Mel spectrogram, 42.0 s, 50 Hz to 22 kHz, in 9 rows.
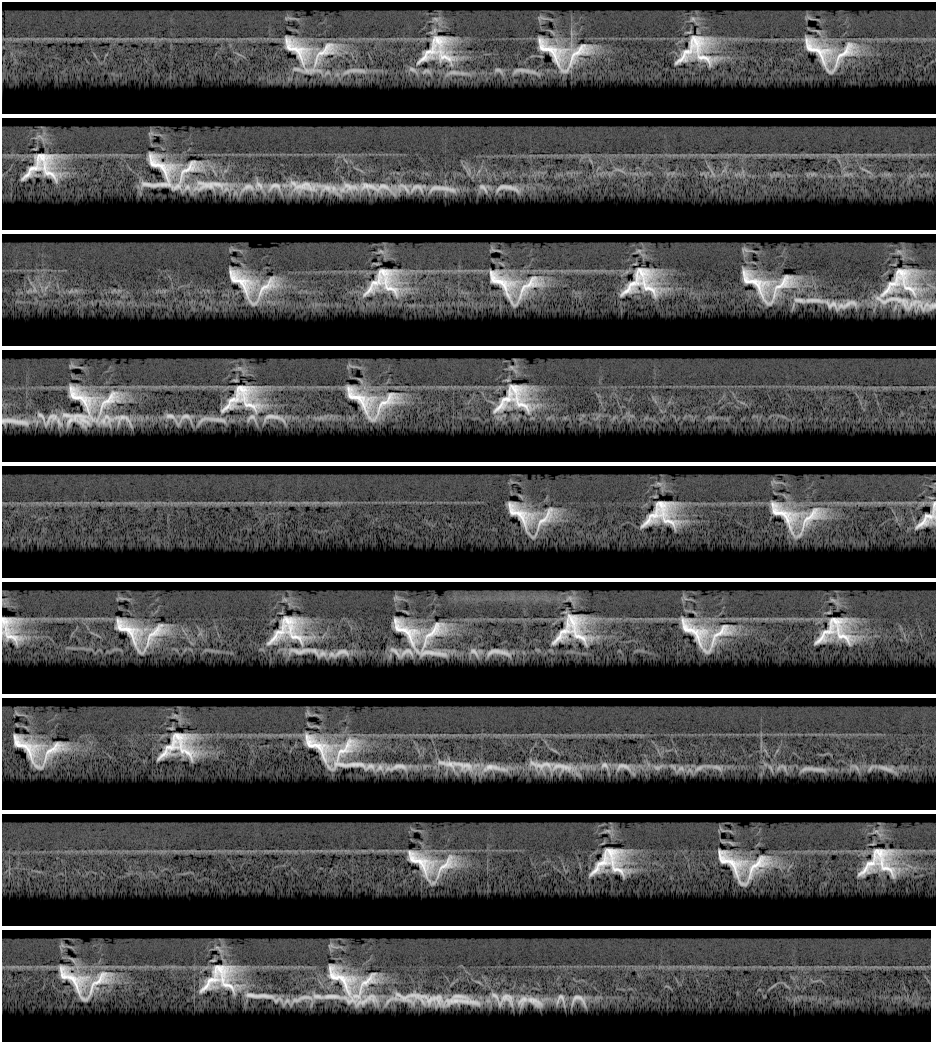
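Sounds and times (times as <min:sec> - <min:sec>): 
Coryphospingus pileatus call: 0:01.4 - 0:07.4, 0:10.4 - 0:17.9, 0:21.2 - 0:32.6, 0:34.7 - 0:40.4.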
